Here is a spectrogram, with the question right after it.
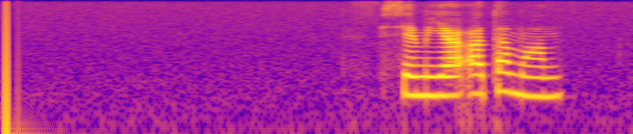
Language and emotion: Russian, neutral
